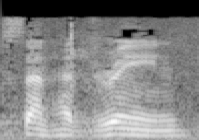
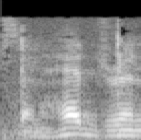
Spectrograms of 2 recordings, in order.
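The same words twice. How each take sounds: First: The word is said in a less familiar way. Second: The word is said in a familiar English way. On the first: "I'll use the word Sanhedrin" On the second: "or Sanhedrin, if that makes it easier on your ears"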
